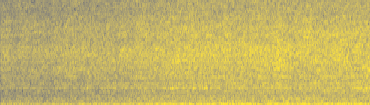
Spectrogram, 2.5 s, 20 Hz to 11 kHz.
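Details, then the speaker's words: 1989 Ford Mustang LX 5.0 convertible idling right after a fuel filter change (rusty gas from the tank, fuel pressure about 38): steady, even low rumble with no stumble or misfire; sounds healthy and is not dropping gas. "sounding pretty healthy it's not dropping any gas"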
